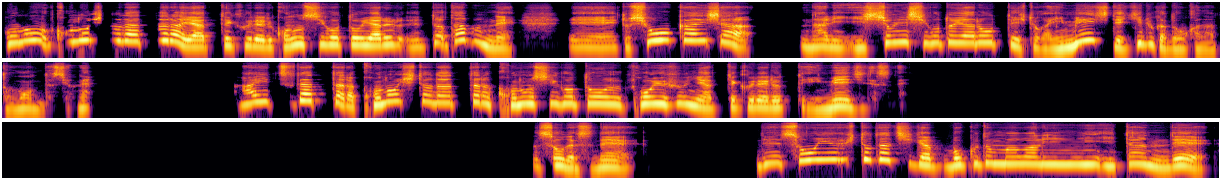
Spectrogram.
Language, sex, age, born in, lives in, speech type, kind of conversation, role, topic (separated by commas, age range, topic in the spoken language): Japanese, male, 60-64, Japan, Japan, conversation, podcast, guest, 仕事を変えるとき、何を一番重視しますか？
